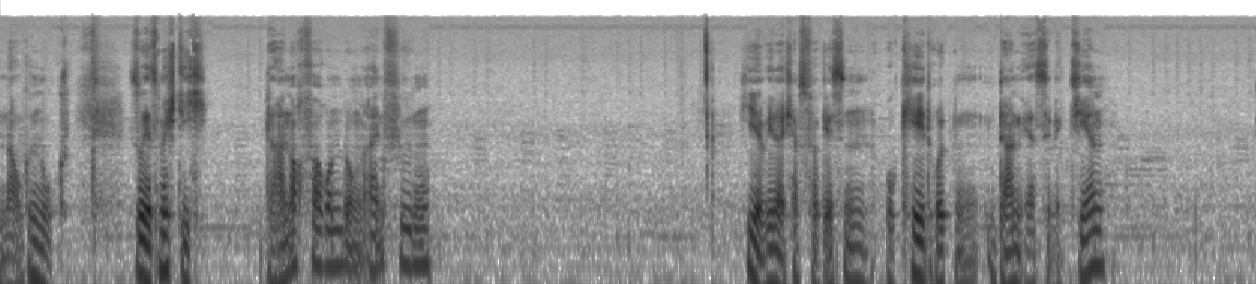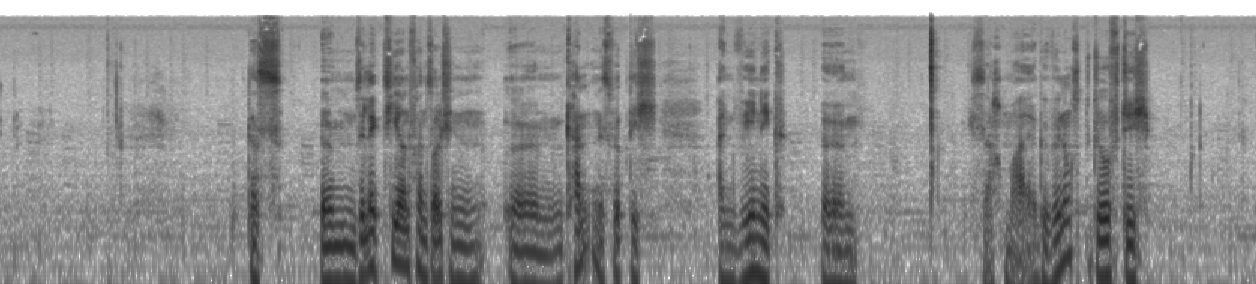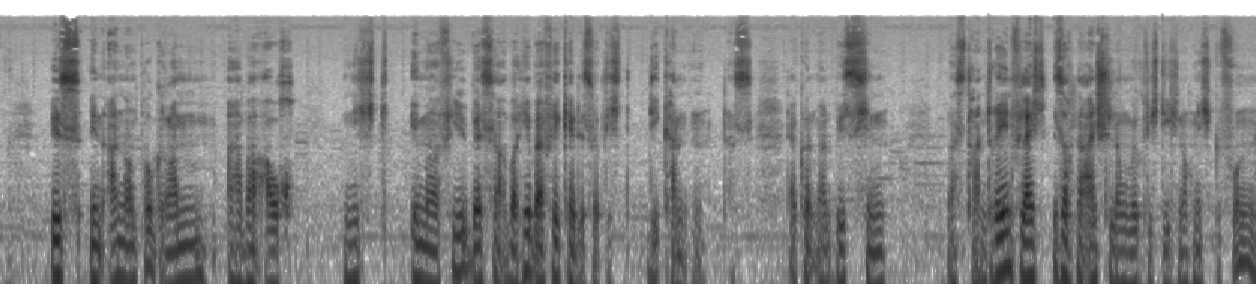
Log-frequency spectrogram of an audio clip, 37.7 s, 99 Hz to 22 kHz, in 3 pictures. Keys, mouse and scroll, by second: 0.0 scroll down 2, 3.0 click, 6.0 ctrl+click, 8.4 click, 10.2 click, 14.0-14.4 ctrl+scroll up 2, 17.1 ctrl+click, 18.8 ctrl+click, 19.4-21.2 ctrl+middle drag, 21.4 shift+middle click, 22.9 shift+scroll down 3, 24.0 shift+middle click, 27.0 ctrl+click, 30.6 ctrl+scroll up 2, 31.2 scroll up 1, 33.4 ctrl+click, 34.1-35.2 ctrl+drag, 35.4 shift+click.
